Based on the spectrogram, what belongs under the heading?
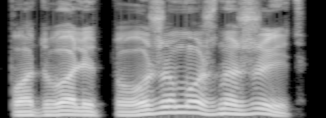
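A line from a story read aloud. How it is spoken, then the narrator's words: Booming. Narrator (Russian): прогудел Арнольд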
